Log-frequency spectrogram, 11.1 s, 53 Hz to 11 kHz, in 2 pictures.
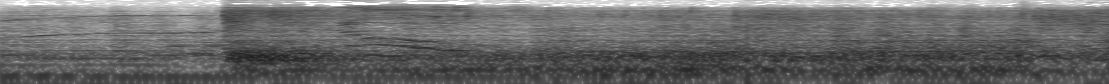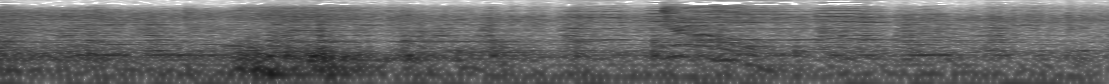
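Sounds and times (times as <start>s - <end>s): cartoon background music: 0.0s - 11.0s.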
